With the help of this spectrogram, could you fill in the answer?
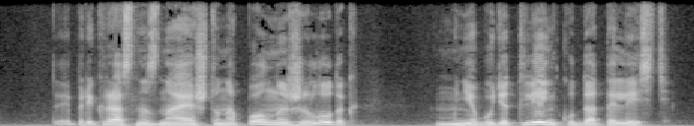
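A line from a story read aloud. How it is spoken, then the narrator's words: Smiling grumble. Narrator (Russian): проворчал Себастьян с улыбкой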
